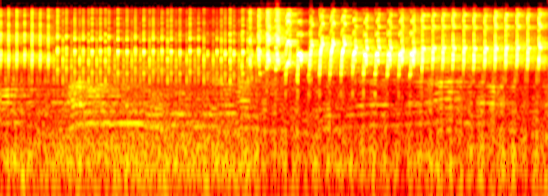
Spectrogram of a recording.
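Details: Lovebird 'ngekek' song for training songbirds: softer chattering at first, then from the middle a loud, fast, sustained rattling trill of sharp high notes.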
